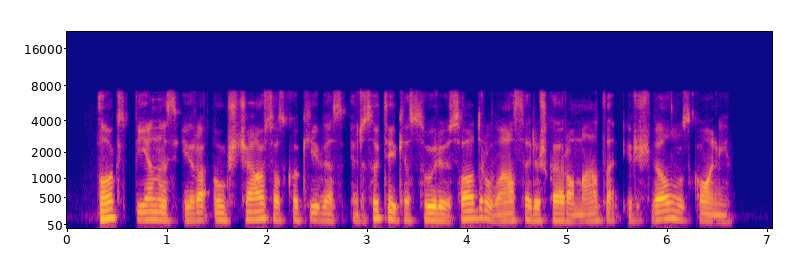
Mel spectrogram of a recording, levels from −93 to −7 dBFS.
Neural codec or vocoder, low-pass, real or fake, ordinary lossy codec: codec, 16 kHz, 4 kbps, X-Codec, HuBERT features, trained on general audio; 7.2 kHz; fake; Opus, 64 kbps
